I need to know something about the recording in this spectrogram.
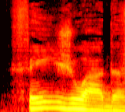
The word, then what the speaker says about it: feijoada: The correct pronunciation is feijoada.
